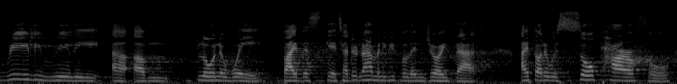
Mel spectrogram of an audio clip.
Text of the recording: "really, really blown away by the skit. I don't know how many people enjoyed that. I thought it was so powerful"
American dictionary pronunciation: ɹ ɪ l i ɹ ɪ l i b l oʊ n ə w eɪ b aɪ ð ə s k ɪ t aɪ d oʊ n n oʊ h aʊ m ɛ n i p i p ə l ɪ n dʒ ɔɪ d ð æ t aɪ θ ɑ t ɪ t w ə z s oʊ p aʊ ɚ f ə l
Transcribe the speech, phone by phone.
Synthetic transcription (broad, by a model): ɹ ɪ l i ɹ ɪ l i b l oʊ n ə w eɪ b aɪ ð ə s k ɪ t aɪ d oʊ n n oʊ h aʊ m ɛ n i p i p l ɪ n dʒ ɔɪ d ð æ t aɪ θ ɑ t ɪ t w ə z s oʊ p aʊ ɚ f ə l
